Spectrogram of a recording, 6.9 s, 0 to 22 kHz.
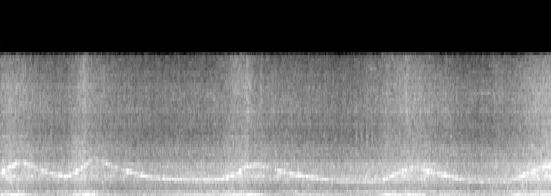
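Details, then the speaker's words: BMW E92 M3: a high whine rising and falling with each throttle blip over the engine, heard all the time and sounding like a supercharger; source unknown. "all I want to know is what is that noise I don't understand I don't get it"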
